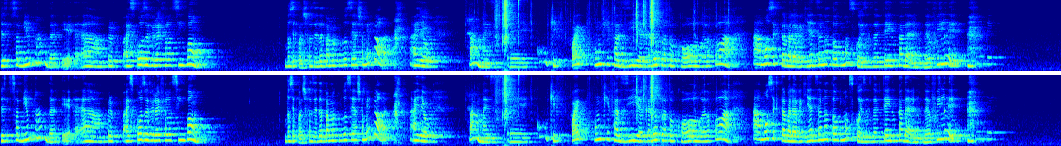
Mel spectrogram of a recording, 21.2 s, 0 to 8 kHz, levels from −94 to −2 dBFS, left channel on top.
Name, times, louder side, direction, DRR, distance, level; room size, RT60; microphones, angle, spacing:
voice 1, 0.0-4.0 5.7-8.8 9.4-9.8 10.1-11.6 11.9-19.5, right 2 dB, 65° right, 2 dB, 1.8 m, -39 dB
voice 2, 1.8-2.2 8.3-8.6 9.3-9.5 19.5-19.8, equal, 80° left, 1 dB, 2.2 m, -58 dB
sound 1, 9.3-14.6, left 5 dB, 20° left, 0.7 m, -43 dB
17.5 x 15.0 x 2.6 m, 1.1 s
head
